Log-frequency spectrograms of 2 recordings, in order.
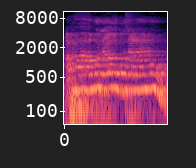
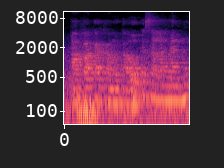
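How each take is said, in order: First: The question sounds harsh and confrontational. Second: The question sounds slow, soft and gentle. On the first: The student feels scolded and threatened. The speaker calls it wrong. "Jangan sampai, ... Mata kita melotot" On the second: The student feels invited to reflect calmly. The speaker calls it right. "ketika kita mengucapkannya dengan pelan"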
